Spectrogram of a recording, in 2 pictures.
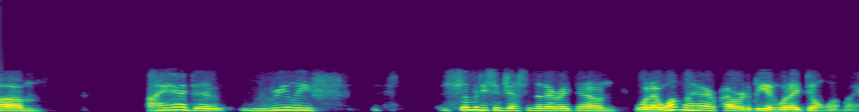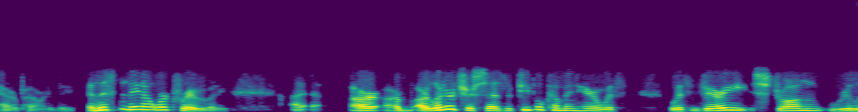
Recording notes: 100 Pounders Phone Meeting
